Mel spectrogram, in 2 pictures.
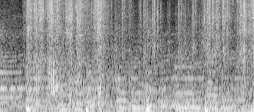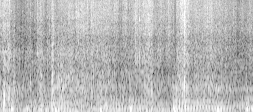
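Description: Aluminium foil being pulled off the roll and handled, a dense crinkling and crackling that grows louder and busier about halfway through, over quiet background music.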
